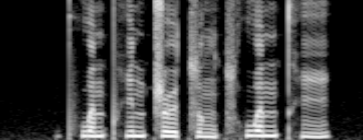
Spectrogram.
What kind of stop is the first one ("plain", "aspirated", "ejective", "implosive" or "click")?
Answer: aspirated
